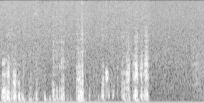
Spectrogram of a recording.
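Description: A man's voice muttering faintly and indistinctly for about a second and a half.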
